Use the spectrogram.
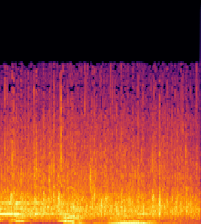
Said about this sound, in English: Come on, clap your hands and praise God for that.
